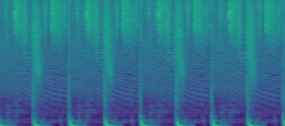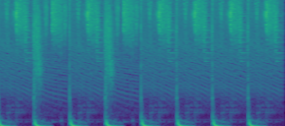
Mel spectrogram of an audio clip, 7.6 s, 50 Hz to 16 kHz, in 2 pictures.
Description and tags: Clubgroove 2 - 4 bars
The sound are being made with VST Morphine,Synplant,Massive and toxic biohazzard.
house, Glubgroove, samples, trance, club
